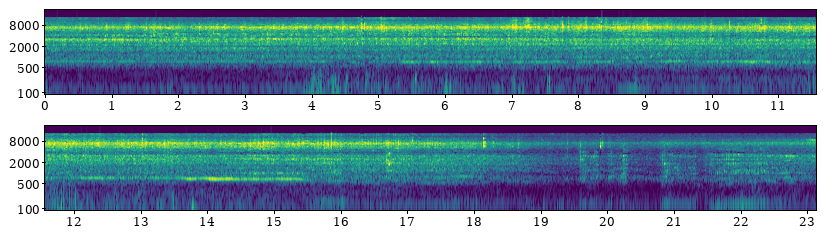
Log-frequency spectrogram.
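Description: Tractor engine running steadily under load as it pulls a disc harrow through dry soil. The engine note carries a whine that dips slightly in pitch about two thirds of the way through, with irregular low thumps.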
